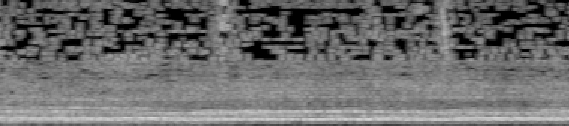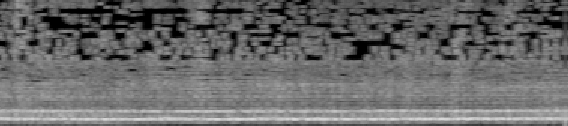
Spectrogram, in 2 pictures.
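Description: Mournful chanted lament sung in long, slowly bending held notes, with no beat.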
